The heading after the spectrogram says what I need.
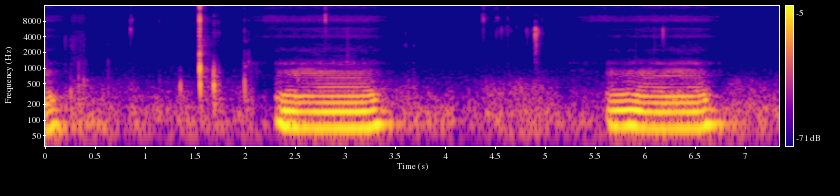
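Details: Father snoring while asleep, baby nearby: two loud, low, rattling snores about three seconds apart, breathing near 18 a minute, quiet gaps and faint clicks; ordinary snoring.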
